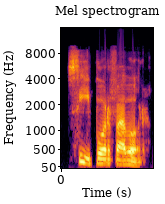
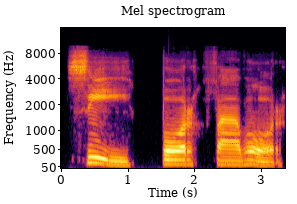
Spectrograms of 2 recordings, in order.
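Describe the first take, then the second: First: Said in the usual way. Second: "Sí, por favor" drawn out slowly; slow careful repeat. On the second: Shown as a demonstration. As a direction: stretch it out for the learner.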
